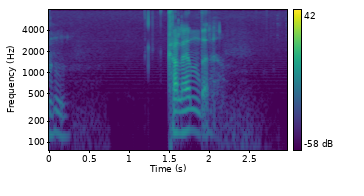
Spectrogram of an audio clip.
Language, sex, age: Swedish, male, 40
